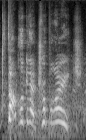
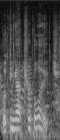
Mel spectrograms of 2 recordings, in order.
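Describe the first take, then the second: First: High, loud command; frustrated yell. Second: Softer, higher-pitched grumble; deflated complaint. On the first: Gamer yelling at his wrongly aimed wrestler, frustrated yell. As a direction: yell it at the game, exasperated. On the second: Gamer grumbling about his wrong target, softer deflated complaint. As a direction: repeat it softly in disbelief. Same words, muttered after yelling. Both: Real, not acted.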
